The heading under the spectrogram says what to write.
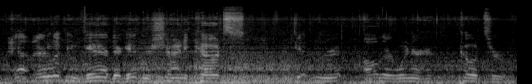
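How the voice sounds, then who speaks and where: Loud background noise sits behind a man speaking at a moderate pace. The sound is dry with no echo. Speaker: sanctuary guide. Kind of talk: casual tour commentary. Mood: warm, affectionate. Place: car. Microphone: camera far.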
